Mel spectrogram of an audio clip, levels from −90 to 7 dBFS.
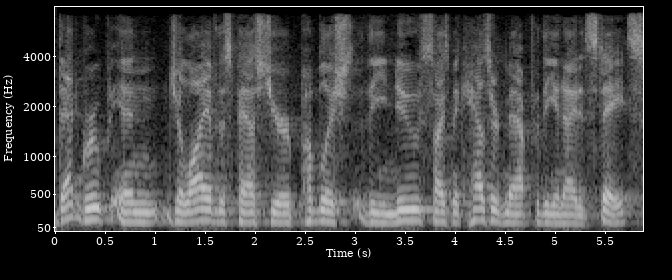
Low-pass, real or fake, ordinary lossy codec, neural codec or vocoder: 7.2 kHz; real; MP3, 48 kbps; none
